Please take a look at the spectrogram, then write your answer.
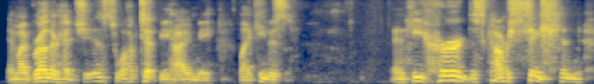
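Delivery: ordinary delivery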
